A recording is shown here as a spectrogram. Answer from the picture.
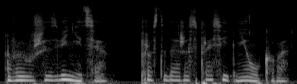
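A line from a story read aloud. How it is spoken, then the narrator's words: Sad. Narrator (Russian): печально сказала она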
